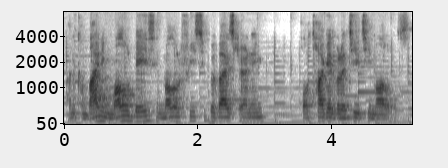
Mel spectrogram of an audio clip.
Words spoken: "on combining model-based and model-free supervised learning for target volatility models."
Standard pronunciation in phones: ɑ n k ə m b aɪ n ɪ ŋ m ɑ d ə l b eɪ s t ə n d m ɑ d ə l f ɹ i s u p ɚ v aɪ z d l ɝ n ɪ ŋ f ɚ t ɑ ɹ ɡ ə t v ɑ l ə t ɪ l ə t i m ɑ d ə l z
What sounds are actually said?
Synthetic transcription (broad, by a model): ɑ n k ə m b aɪ n ɪ ŋ m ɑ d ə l b eɪ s ə n m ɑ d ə l f ɹ i s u p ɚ v aɪ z l ɝ n ɪ ŋ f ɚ t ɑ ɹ ɡ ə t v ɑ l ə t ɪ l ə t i m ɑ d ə l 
